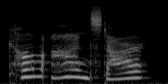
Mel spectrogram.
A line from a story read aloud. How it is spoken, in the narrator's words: exclaimed Violet Iris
